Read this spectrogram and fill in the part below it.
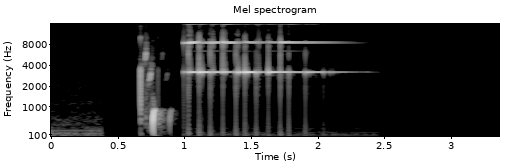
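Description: A bell chimes brightly and fades.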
